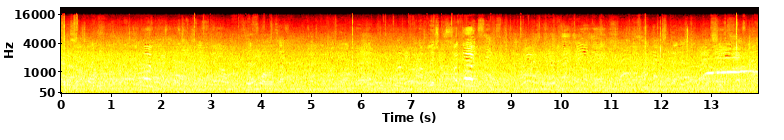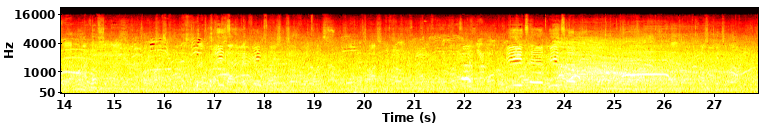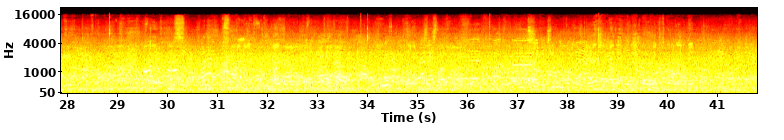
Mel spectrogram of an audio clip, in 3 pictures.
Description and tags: Fenway Park Sep 19 2010
At a Boston Red Sox game, Fenway Park, 19 September 2010. Pizza and hot dog vendors. People in the crowd talking and cheering.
